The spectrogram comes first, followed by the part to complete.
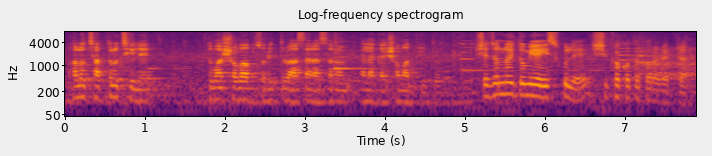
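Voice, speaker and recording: An actor playing a formal, stern school headmaster scolding a teacher in a TV serial. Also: male voice, mid-range voice, natural voice. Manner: formal, lecturing. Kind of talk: TV serial acting.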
